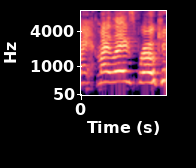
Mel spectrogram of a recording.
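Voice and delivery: put-on high, loud, whiny kid voice. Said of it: "This kid's whining".

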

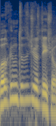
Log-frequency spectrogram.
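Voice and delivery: put-on Indian-sounding accent. Trying out accents, the speaker repeats a greeting the listener hears as an Indian-sounding accent. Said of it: "Still Indian".

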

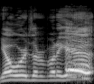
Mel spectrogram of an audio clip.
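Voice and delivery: very high, loud cat-like crying call. Imitating the cat calling out for everyone in the house: imitating a cat crying out. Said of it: "kinda cry out and be like".

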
